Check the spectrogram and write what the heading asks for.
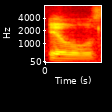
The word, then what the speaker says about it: Ills: It's ILS, but it says I was like, I hope when I was gonna do this, I was like, I hope they put how to pronounce it on their Bandcamp page, and that is the first thing that is noted. It's pronounced Ills.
